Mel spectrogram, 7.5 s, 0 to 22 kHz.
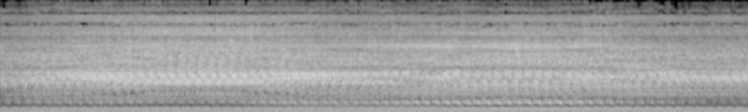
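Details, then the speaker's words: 2003 Ford F350 with a swapped-in 2006 6.0 Powerstroke diesel, after a coolant flush and fill, held at about 1200 rpm high idle to purge air bubbles while warming up: even, steady clatter, no knocks or surging; running healthy. "we're just rolling it up trying to get the air bubbles out about 1200 RPM high idle"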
